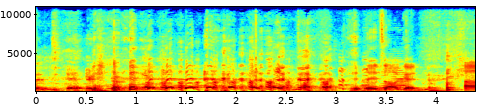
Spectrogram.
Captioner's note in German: Gelächter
